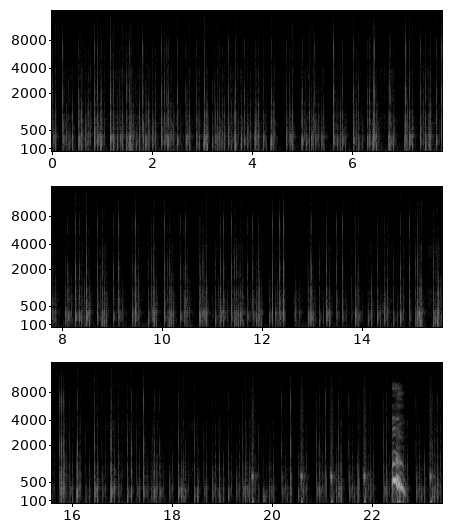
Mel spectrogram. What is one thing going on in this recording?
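Quick light footsteps patter across a metal floor.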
